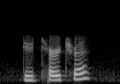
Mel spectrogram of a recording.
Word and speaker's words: du Tertre: And I tell them if they get really confused, just think of two turtles. Two turtles. Tertre.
